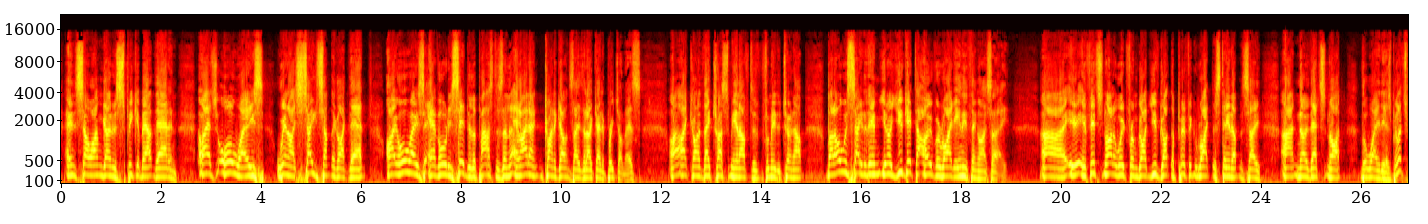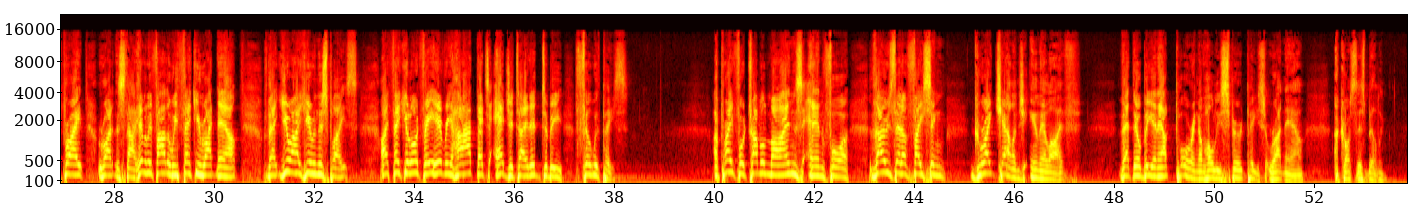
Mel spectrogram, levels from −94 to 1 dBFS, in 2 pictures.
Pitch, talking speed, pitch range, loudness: 180 Hz, 180 wpm, 155-205 Hz, -18 LUFS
